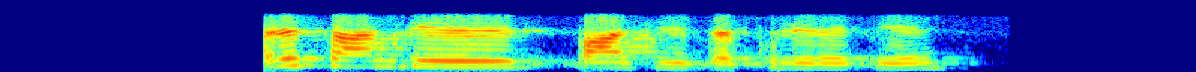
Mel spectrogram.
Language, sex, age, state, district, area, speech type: Hindi, female, 45-60, Uttar Pradesh, Ayodhya, rural, conversation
